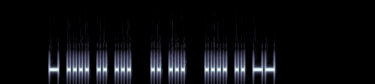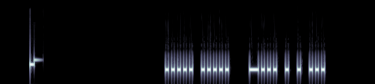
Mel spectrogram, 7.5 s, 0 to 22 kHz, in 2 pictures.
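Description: Fast Morse code at 40 words per minute: a steady mid-pitched beep keyed in rapid dits and dahs, sent in two bursts separated by a silent gap with a single brief click.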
